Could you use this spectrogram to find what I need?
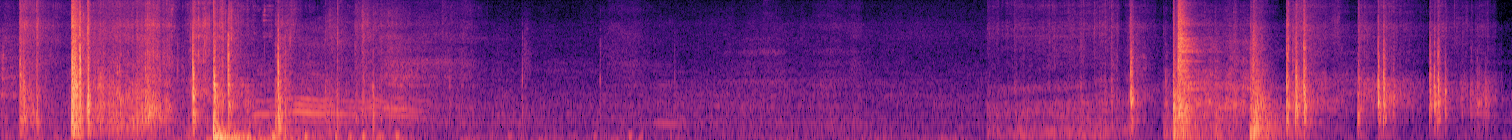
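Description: A skateboard snaps and lands with sharp clacks.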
